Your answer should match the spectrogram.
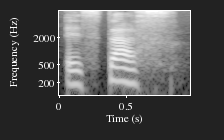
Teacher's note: And to say you are, again, you start by getting the stem est, E-S-T, and this time you add an A-S, and the A takes an accent, estás, estás. Right, with the accent on the second syllable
